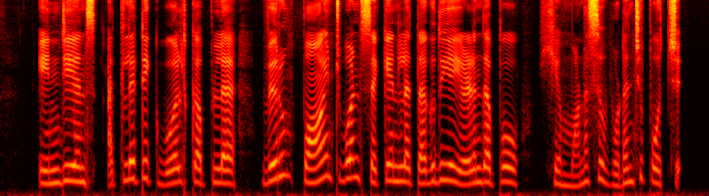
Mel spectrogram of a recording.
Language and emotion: Tamil, sad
